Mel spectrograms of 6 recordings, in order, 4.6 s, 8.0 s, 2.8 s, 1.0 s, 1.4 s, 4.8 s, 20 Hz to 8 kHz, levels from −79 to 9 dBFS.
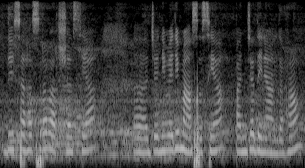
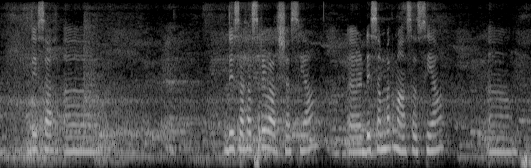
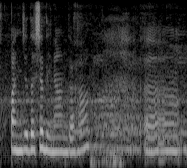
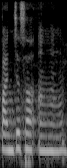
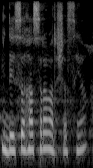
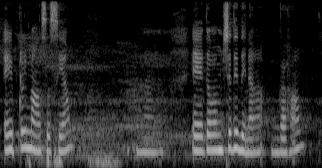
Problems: constant background noise, background conversations at intervals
